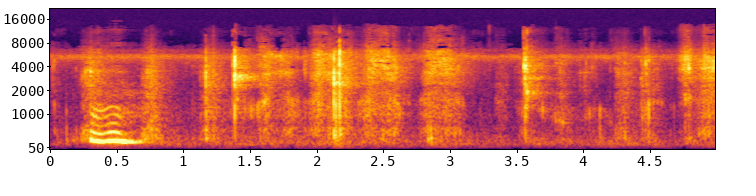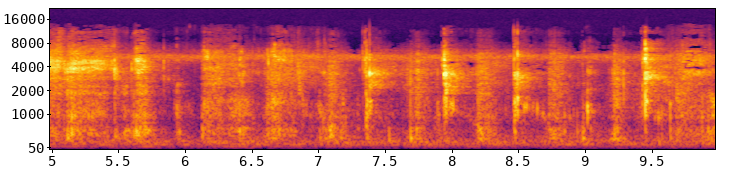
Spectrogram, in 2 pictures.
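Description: A person chewing food with many short, irregular mouth clicks. About half a second in there is a brief hummed "mm" with a wavering pitch, the loudest sound.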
